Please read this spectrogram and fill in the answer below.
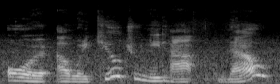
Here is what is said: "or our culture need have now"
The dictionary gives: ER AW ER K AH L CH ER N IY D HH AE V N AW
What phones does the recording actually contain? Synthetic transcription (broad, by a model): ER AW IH K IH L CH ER N IY D HH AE P N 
